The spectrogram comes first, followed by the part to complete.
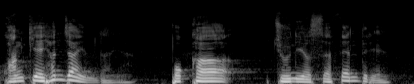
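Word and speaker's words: Boca Juniors: 이 아르헨티나는 스페인어를 쓰기 때문에 이거를 보카 후니오라고 멋있게 읽어야 된다라는 일부 몰지각한 팬들도 있는데 아르헨티나가 스페인어를 쓰는 건 맞지만 이 팀은 원래 영국인들이 창설한 팀이라서 그 스펠링을 보카 후니오르라고 읽으면 안 되고 보카 주니어스라고 영국식 발음으로 읽는 게 아르헨티나 사람들도 타당한 거의 뭐 광기의 현장입니다.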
